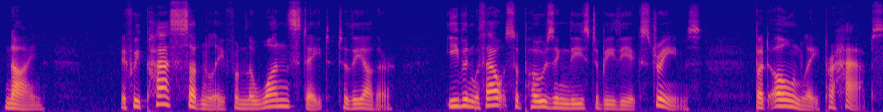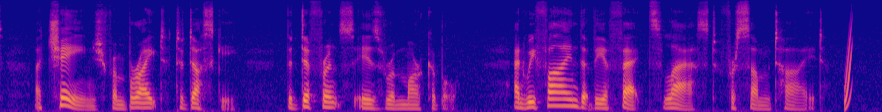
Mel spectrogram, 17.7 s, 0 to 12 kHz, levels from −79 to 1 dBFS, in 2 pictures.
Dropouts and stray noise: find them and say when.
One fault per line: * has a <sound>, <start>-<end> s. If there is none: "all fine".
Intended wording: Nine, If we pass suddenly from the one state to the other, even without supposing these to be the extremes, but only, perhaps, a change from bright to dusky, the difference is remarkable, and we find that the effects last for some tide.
* has a chirp, 17.3-17.4 s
